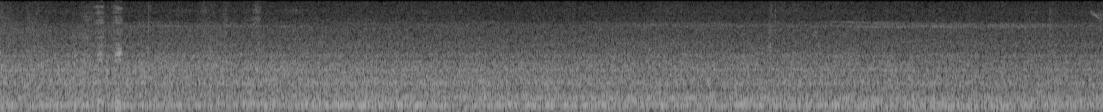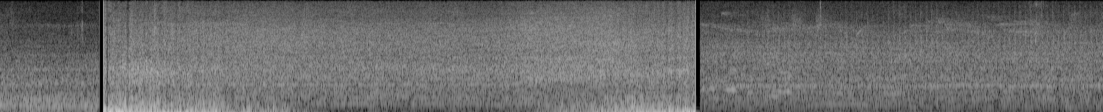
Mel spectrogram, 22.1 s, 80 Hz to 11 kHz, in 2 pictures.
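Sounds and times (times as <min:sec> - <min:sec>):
car engine and road noise: 0:00.0 - 0:18.0
loud low rumble: 0:12.1 - 0:18.0.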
